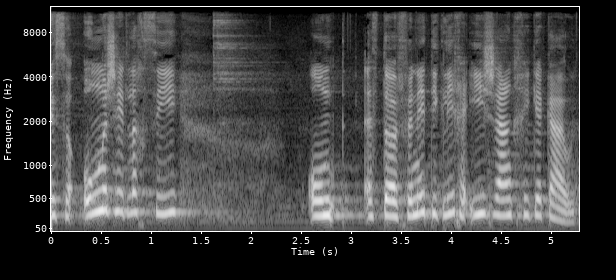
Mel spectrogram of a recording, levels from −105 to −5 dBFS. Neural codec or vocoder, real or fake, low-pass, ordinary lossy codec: none; real; 10.8 kHz; AAC, 64 kbps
